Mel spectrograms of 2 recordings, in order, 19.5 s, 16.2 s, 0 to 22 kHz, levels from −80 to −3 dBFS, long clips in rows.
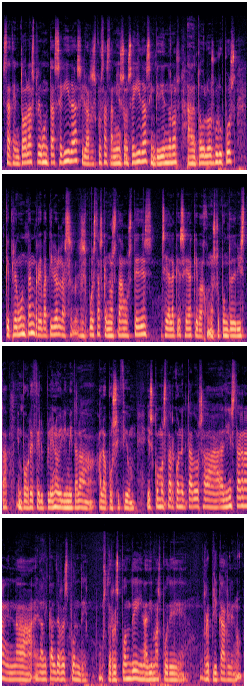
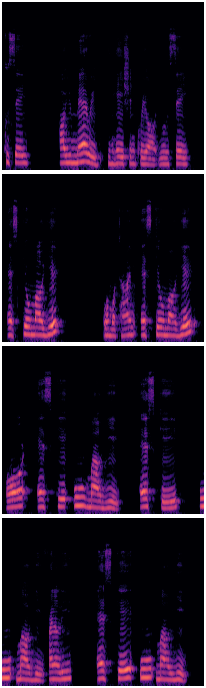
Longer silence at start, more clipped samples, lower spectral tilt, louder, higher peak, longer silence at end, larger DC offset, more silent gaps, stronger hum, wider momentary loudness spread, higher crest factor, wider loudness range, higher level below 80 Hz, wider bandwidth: about the same, 0 s vs 0.05 s; neither; second, -5 dB/octave vs -7 dB/octave; first, -15 LUFS vs -34 LUFS; first, -2 dBFS vs -18 dBFS; second, 0 s vs 0.35 s; neither; second, none vs 1.01-1.05 s, 5.36-5.40 s, 5.61-5.65 s, 5.71-6.02 s, 10.76-10.81 s; neither; second, 5 LU vs 10 LU; about the same, 14 dB vs 16 dB; about the same, 2 LU vs 2 LU; first, -44 dBFS vs -68 dBFS; first, 15 kHz vs 12 kHz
